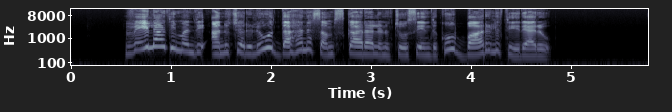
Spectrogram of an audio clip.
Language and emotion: Telugu, neutral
